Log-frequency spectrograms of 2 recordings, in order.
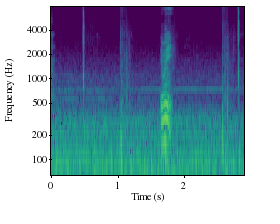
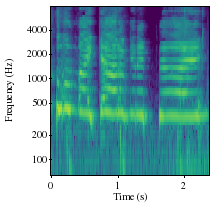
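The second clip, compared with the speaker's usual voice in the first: high, frightened cry; panicked, pitched way up; scared cry; 12 semitones higher, 4 dB quieter, slower than usual. Real, not acted. Scared by what he sees outside, crying out high.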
